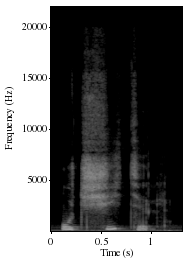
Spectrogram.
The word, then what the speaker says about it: учитель: In words with тель, stress falls on the syllable before тель. This one is the most reliable rules in Russian. For example, учитель, строитель, водитель, обстоятельства.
